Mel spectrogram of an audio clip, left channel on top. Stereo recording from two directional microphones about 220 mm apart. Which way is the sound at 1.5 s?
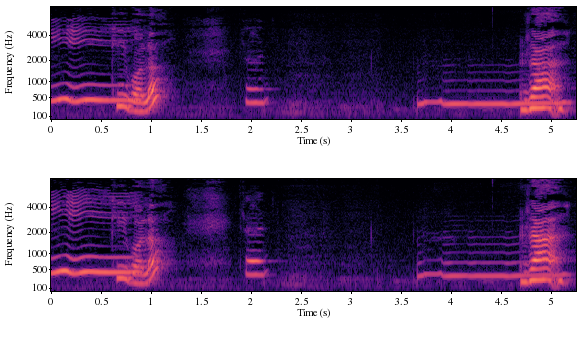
50° right (ahead or behind).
